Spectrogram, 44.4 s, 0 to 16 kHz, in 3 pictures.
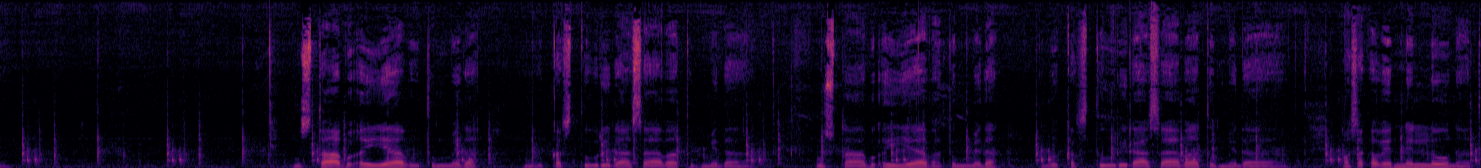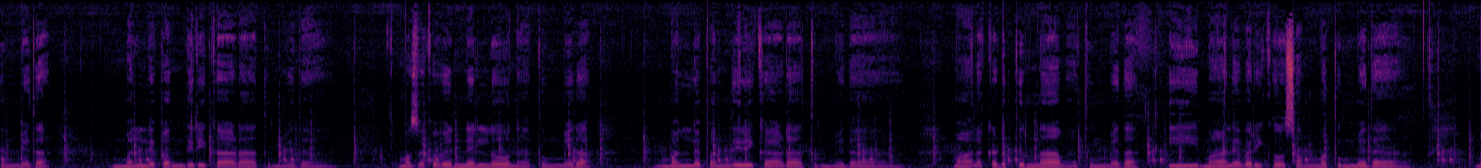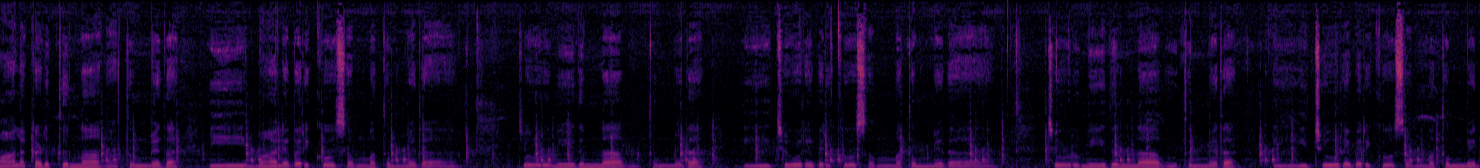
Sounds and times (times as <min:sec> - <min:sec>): Lullaby: 0:02.6 - 0:44.4.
